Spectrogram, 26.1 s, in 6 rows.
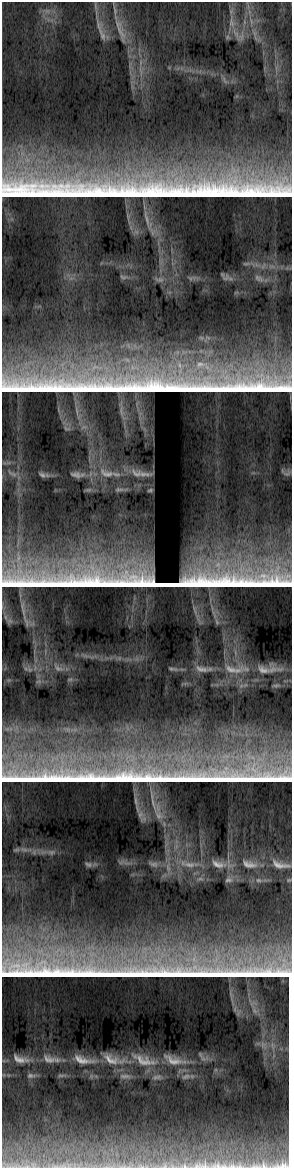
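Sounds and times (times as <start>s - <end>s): steady low rumble: 0.0s - 7.0s.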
